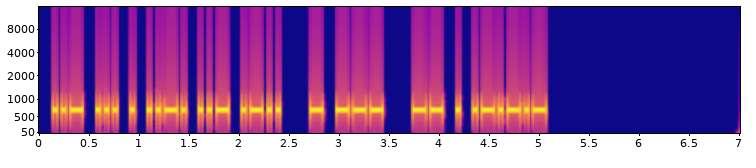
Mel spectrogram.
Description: Morse code, heard as a keyed tone, about 28 wpm, 700 Hz. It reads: USEFUL TO ME.
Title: Sentences from Top 1000 Words - Review Part 4 - 28wpm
